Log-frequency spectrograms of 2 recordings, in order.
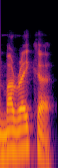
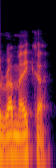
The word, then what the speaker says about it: Mareka: Yes, man, Mareka. Yes, Mareka. Hello, Mareka. But hello, I once got her name wrong. I called her Rameka.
